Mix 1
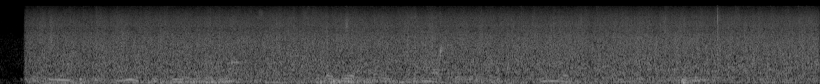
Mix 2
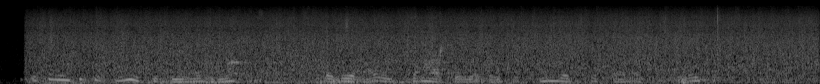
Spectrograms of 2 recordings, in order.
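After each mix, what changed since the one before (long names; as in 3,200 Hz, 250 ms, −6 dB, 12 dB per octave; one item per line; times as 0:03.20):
first sound −6.5 dB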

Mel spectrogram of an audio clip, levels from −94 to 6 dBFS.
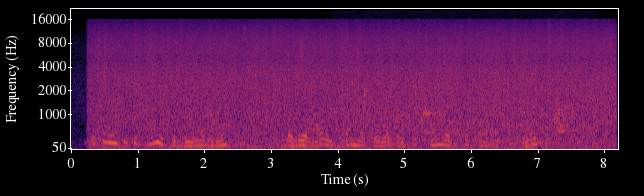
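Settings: second sound: entry +3.00 s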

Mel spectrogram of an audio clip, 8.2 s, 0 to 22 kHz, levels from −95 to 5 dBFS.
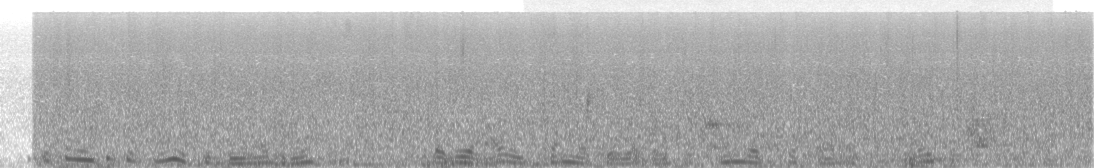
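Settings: nothing changed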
